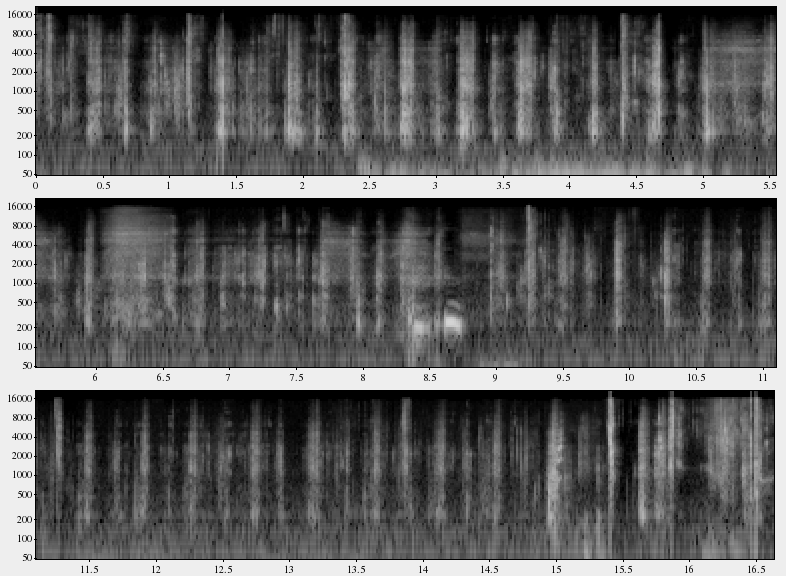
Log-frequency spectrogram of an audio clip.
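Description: A woman chews crispy fried ramen pizza close to a microphone, with crunching bites.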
